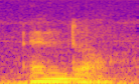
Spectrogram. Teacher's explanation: The sound C is also not aspirated in words such as look make and talk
